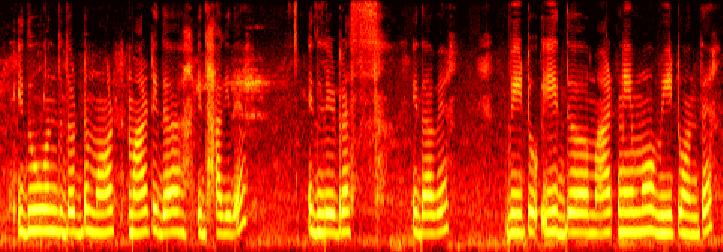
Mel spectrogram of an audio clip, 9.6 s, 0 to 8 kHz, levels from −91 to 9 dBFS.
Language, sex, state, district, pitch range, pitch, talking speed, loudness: Kannada, female, Karnataka, Koppal, 230-250 Hz, 240 Hz, 120 wpm, -11 LUFS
